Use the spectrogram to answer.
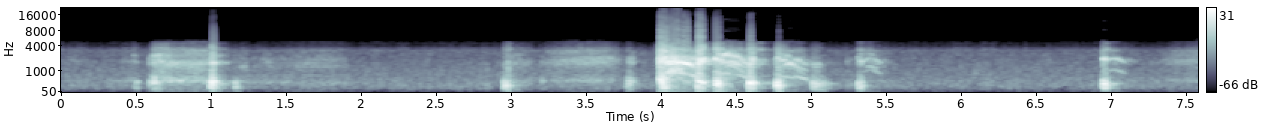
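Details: Coughing fit during a cold: bouts of harsh, repeated coughs with noisy breaths in between.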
